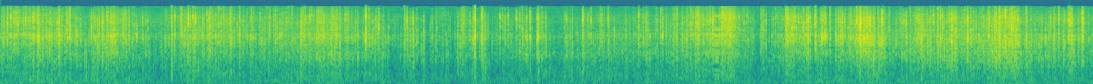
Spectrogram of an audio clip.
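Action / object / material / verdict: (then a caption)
scrape / thin plastic shopping bag / plastic film / none. A thin, empty panda-print plastic shopping bag is rubbed with fingertips while the thumbs pinch and crinkle the film. The result is a steady, uneven stream of bright crinkling and crackling with brief sharper crunches, mostly high in pitch with almost no low end.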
